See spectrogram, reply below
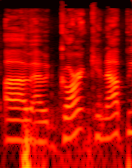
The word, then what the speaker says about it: Garnt: Garnt.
